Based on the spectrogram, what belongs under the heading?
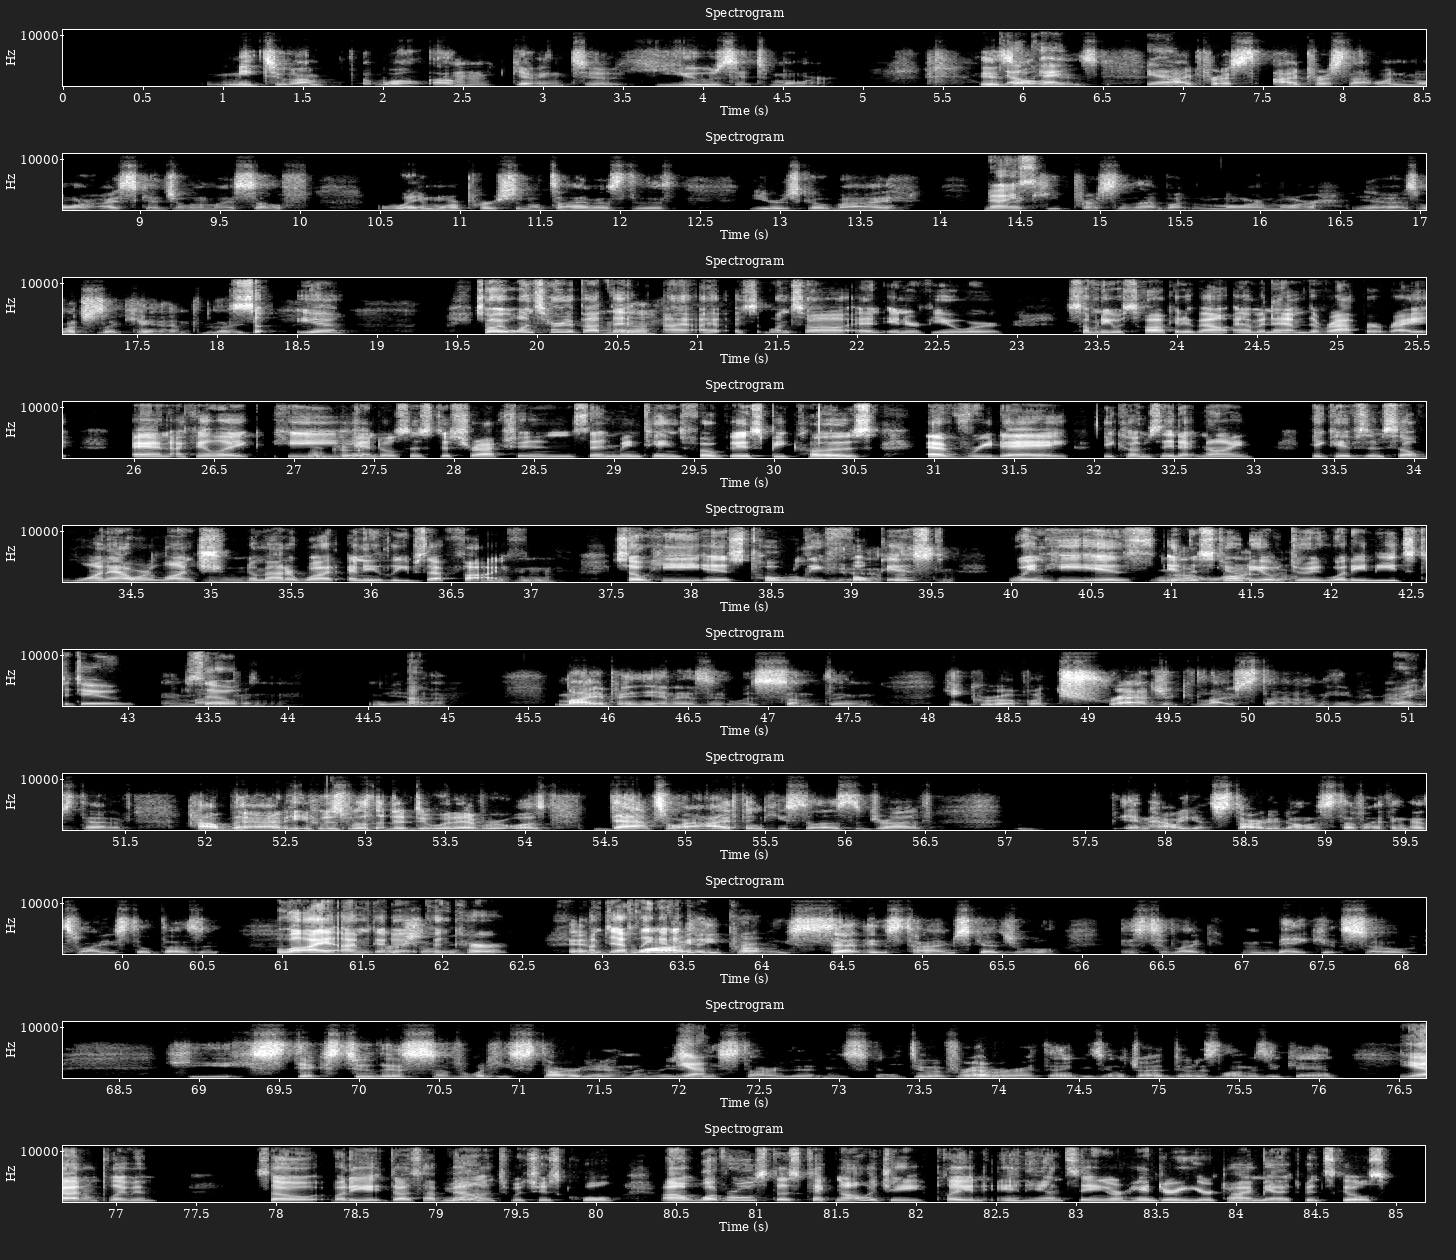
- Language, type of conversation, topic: English, unstructured, What habits help you stay organized and make the most of your time?
- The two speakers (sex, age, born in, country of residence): female, 60-64, United States, United States; male, 45-49, United States, United States
- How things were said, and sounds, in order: stressed: "use"; chuckle; other background noise; tapping; stressed: "tragic"; laughing while speaking: "bad he was willing to do"; other noise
